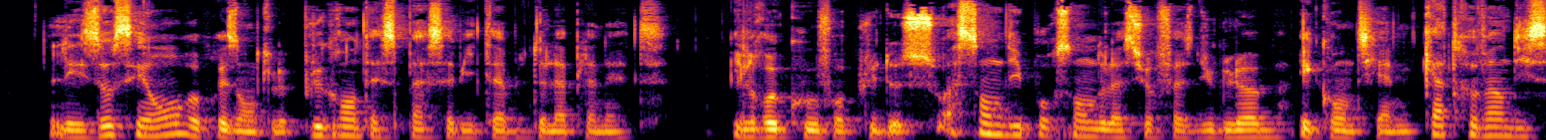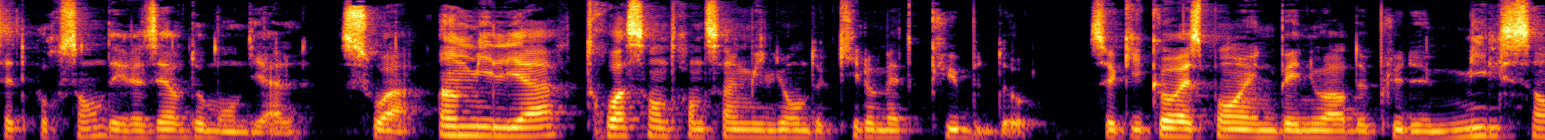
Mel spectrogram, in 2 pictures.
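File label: French narration casting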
